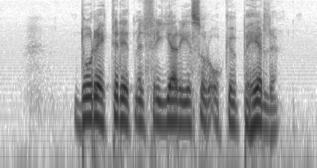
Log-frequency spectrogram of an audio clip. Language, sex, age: Swedish, male, 67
